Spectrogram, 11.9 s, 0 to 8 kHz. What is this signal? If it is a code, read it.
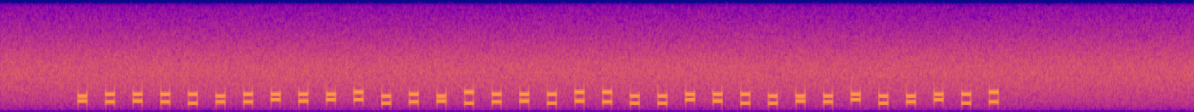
DTMF, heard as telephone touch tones, dialled by machine, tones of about 90 ms. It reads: 7585245080#15735829611082174014026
